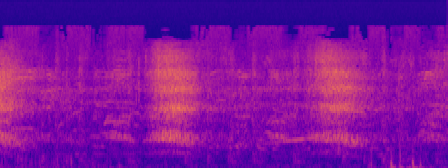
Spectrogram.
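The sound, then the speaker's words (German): DSC Arminia football fans chanting in the stadium: a faint crowd roar that swells twice into louder chanting. “Ihr hört im Hintergrund unsere Fans.”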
